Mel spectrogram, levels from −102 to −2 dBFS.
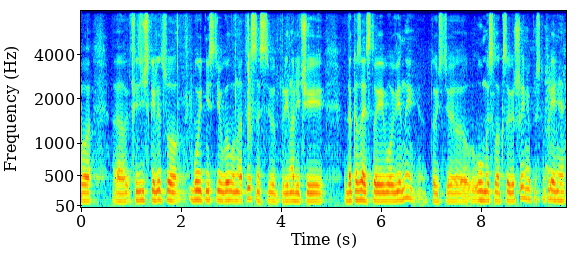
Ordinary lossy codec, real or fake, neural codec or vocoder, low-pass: none; real; none; none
